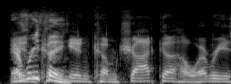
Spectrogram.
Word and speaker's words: Kamchatka: I'd go with Kamchatka, yeah, like you were. my God, I was... You got to say more like Kamchatka.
